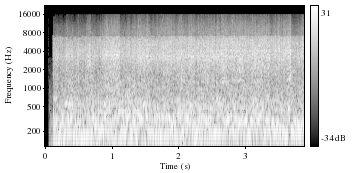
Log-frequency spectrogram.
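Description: A motorcycle engine roars loudly.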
